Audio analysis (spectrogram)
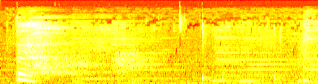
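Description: woman yawning

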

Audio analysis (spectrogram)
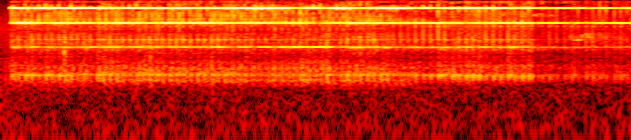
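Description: alarm clock ringing

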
